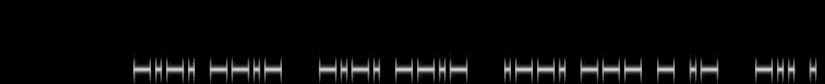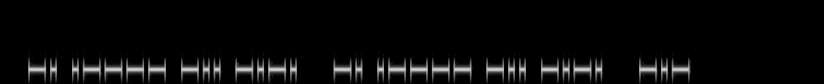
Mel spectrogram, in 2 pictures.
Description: Morse code, heard as a keyed tone, about 22 wpm, 700 Hz. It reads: CQ CQ POTA DE N1DC N1DC K
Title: Speed-Racing Common QSO Phrases - 22wpm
